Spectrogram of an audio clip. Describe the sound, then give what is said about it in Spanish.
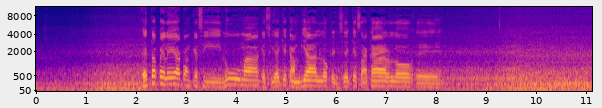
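A steady low rumble of a van engine just started and idling, with a broad rushing hiss of its air conditioning blowing at full, continuing under a man's speech and persisting after he stops. “disculpen el ruido porque fue que prendí la, guagua y se prendió el aire a todo volumen.”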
